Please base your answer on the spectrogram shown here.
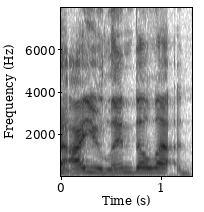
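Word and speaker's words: Ainulindalë: All right, and then I was calling it the Ayu Lindale, Dolly, Ayu Lindale. I knew Lindale. See, I can't. I knew Lindale. It's 5 syllables.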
